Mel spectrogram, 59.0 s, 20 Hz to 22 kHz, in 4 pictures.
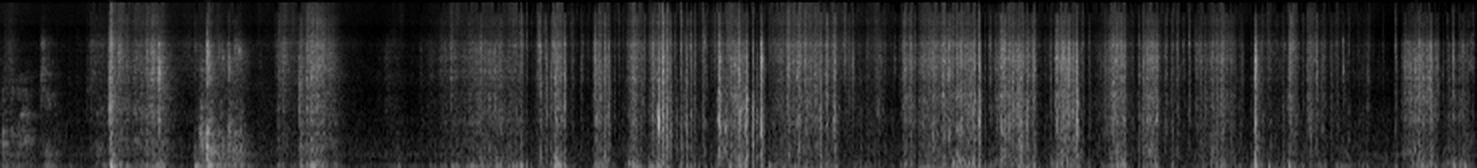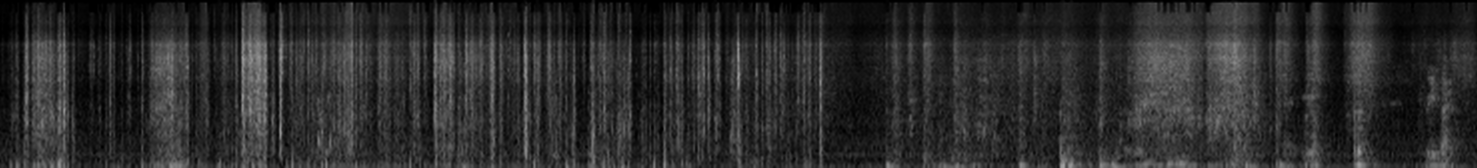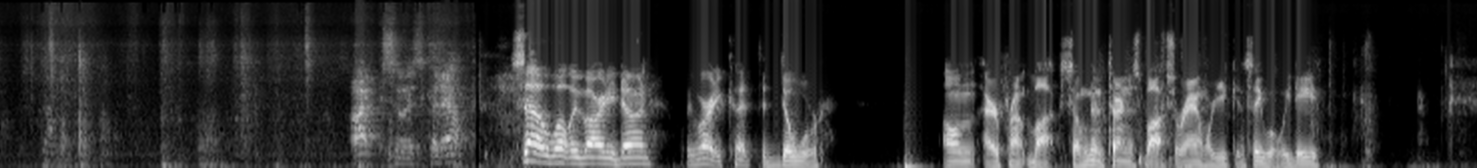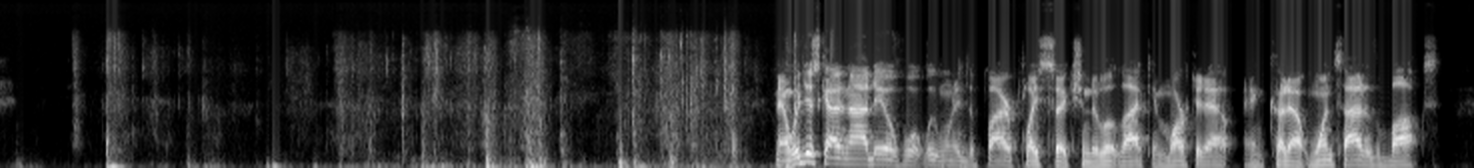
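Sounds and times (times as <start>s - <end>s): styrofoam and cardboard tearing: 1.0s - 3.5s, 4.2s - 29.3s, 47.3s - 52.4s.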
